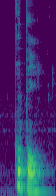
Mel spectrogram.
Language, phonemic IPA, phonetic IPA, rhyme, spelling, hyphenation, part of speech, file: Dutch, /ˈku.pəl/, [ˈku.pəl], -upəl, koepel, koe‧pel, noun, Nl-koepel.ogg
- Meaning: cupola, dome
